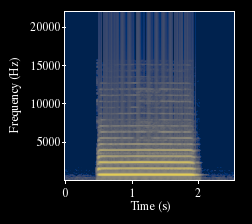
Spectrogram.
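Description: A recorder sounds the note G (So), one clear steady tone held for about a second and a half, alone and close.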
